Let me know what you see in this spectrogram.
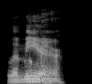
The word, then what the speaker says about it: Lemire: Lemire.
